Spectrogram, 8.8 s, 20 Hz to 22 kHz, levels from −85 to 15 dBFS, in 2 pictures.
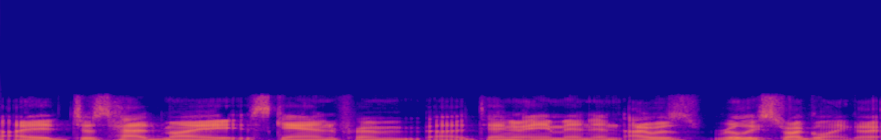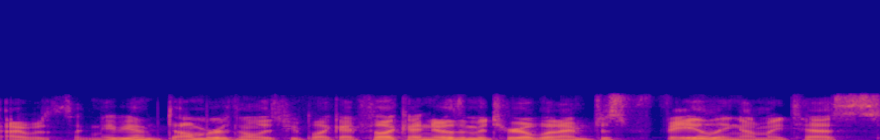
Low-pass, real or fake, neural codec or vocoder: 7.2 kHz; real; none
